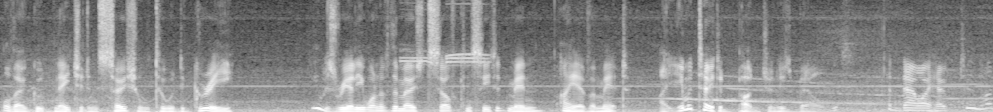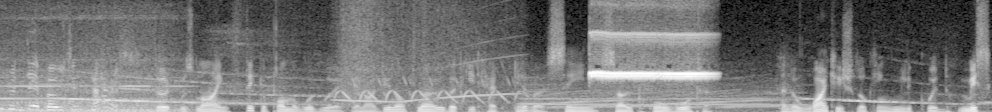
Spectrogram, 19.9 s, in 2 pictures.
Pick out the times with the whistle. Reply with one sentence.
The whistle can be heard from 4.0 to 5.0 s and from 15.8 to 17.1 s.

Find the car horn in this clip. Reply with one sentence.
You can't hear the car horn here.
